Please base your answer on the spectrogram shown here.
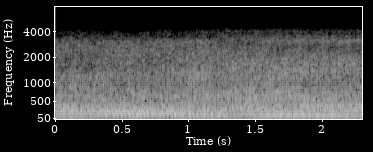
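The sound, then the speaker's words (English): A neighbour's truck passing gives a loud, steady low engine rumble with broad rushing noise that holds level throughout. “Neighbor truck.”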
